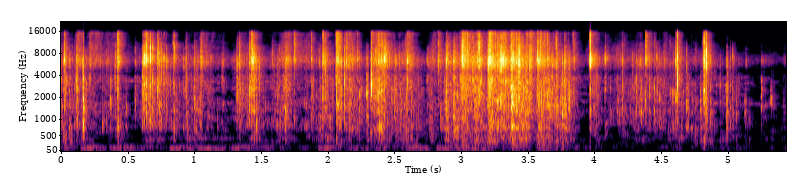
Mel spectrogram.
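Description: Clear plastic packaging and a plastic shower curtain crinkling and rustling as they are handled, with a dense crackle that dies down about four seconds in.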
